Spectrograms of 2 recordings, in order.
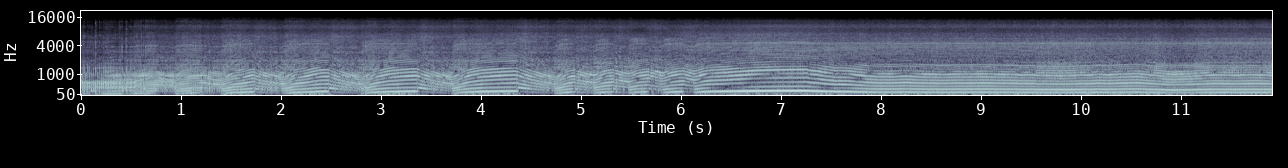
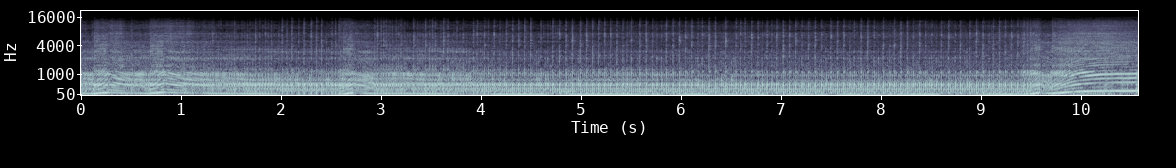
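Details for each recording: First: Ported 2375 chainsaw running on methanol after carb mods and ignition timing changes, cutting dense wood: chugs with the pitch surging and dropping about four times a second, then holds a high steady scream. Owner judges it a little lean but not dangerously so. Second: Ported little 2375 chainsaw, still on its regular fuel and nearly out, before switching to methanol: burbly idle with a soft four-stroking lope, then a clean smooth rev. Runs well, slightly rich.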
